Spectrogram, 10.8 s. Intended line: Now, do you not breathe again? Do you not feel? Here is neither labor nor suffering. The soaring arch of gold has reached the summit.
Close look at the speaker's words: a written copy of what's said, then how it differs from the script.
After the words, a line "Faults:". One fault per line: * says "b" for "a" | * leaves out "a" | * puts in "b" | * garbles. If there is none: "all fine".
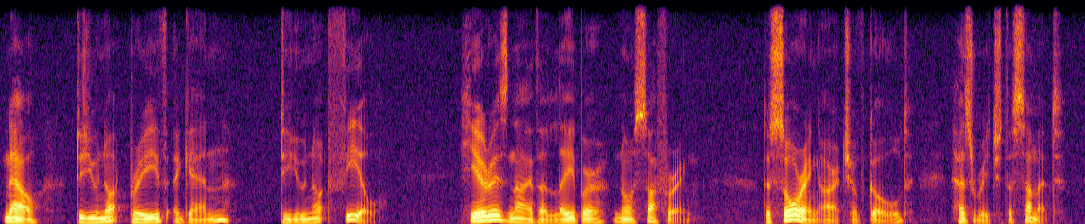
Now, do you not breathe again? Do you not feel? Here is neither labor nor suffering. The soaring arch of gold has reached the summit.
Faults:
all fine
